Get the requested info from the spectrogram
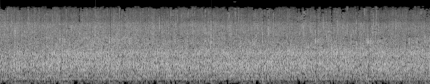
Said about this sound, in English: We should probably clap, yeah.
